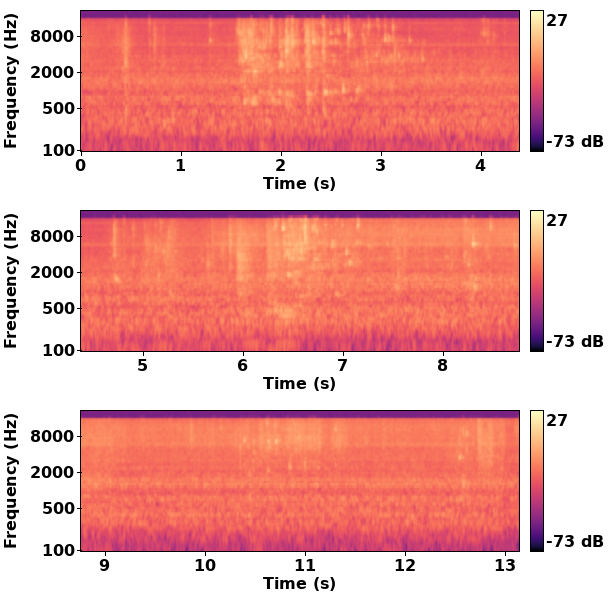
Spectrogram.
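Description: A plastic drink bottle being handled, with a few small clicks about two seconds in. Then juice is poured from the bottle into a drinking glass, the liquid splashing and filling it.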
